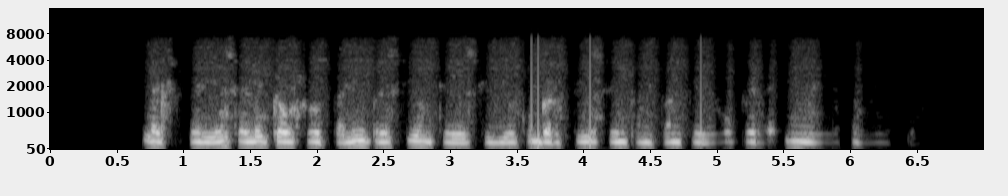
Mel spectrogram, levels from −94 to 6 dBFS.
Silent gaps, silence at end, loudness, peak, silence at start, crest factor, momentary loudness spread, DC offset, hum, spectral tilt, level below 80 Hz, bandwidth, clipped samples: 5.93-5.99 s; 0.95 s; -23 LUFS; -4 dBFS; 0.7 s; 18 dB; 11 LU; under 0.1%; none; -9.5 dB/octave; -60 dBFS; 6.4 kHz; under 0.1%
